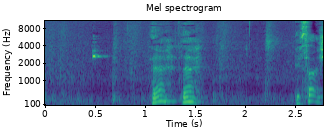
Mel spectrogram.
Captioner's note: beeping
